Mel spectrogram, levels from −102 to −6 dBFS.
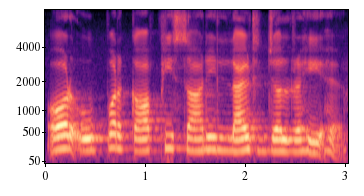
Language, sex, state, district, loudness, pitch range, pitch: Hindi, female, Bihar, Patna, -18 LUFS, 185-205 Hz, 195 Hz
